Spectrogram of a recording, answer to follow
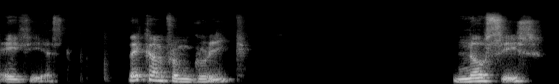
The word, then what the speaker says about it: gnosis: they come from greek gnosis the g is silent g-n-o-s-i-s in greek that's knowledge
